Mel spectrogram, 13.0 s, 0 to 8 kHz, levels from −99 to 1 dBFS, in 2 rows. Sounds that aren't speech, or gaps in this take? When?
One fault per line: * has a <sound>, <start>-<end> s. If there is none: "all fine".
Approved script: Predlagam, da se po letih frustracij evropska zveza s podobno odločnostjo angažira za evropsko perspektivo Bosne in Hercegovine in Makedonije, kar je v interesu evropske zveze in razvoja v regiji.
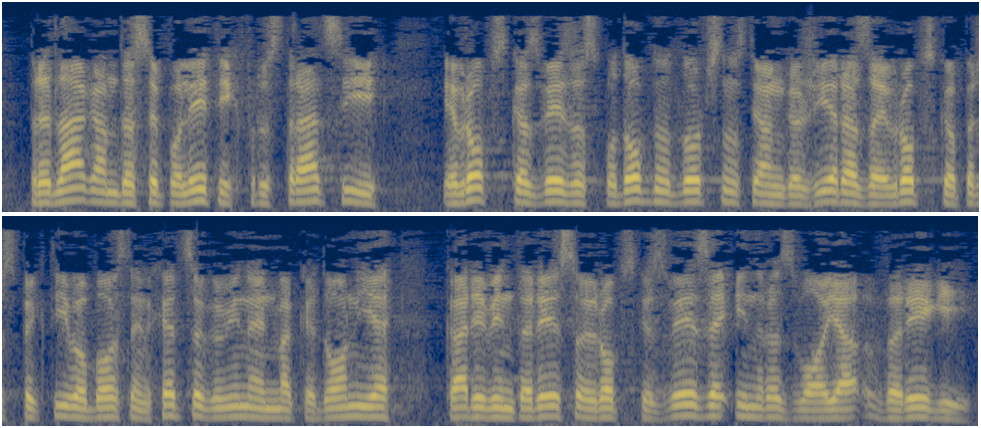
all fine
